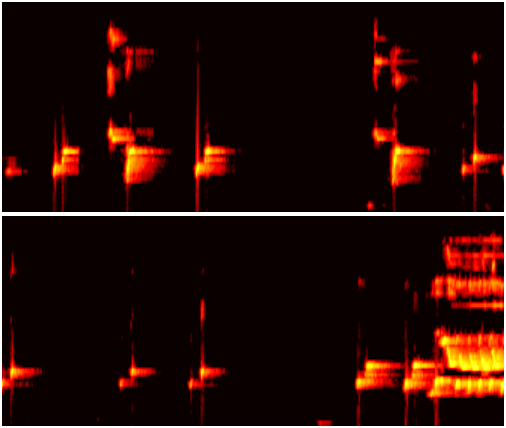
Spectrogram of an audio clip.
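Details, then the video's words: European goldfinch singing Malaga song, played to tutor chicks and hybrids; scattered sharp twittering chirps at irregular intervals, building into a dense continuous twittering burst at the end. "jilguero malaga لغة كوبيا ملقا تلقين وتسميع فراخ الحسون و الهجين"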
